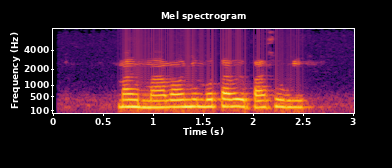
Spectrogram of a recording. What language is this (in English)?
Guarani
